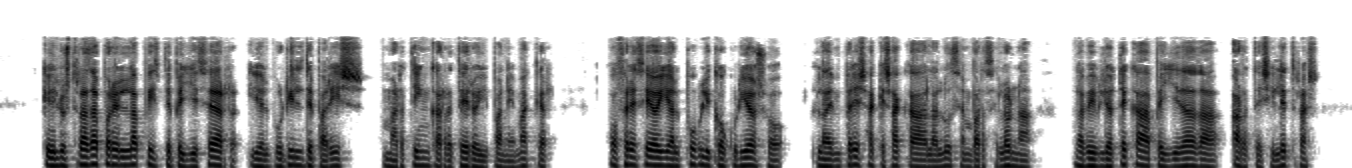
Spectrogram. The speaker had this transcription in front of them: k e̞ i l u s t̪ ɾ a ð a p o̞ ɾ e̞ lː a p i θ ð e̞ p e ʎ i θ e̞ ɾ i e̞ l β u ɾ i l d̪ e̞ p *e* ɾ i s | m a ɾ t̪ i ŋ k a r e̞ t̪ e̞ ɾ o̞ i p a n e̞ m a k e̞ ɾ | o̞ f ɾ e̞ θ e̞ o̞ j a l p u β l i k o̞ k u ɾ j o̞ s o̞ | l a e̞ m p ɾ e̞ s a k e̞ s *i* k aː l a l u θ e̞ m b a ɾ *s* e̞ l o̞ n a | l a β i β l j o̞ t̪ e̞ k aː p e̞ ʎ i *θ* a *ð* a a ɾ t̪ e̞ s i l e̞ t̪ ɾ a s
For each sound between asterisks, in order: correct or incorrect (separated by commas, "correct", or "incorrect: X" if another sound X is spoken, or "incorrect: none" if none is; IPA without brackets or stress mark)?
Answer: incorrect: a, incorrect: a, incorrect: θ, incorrect: ð, correct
